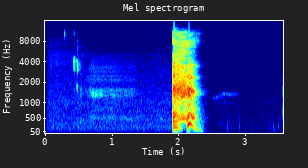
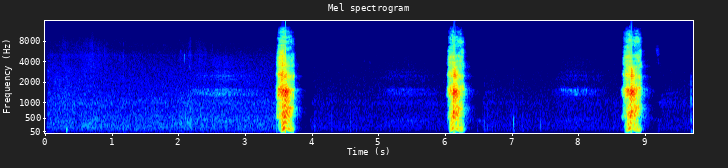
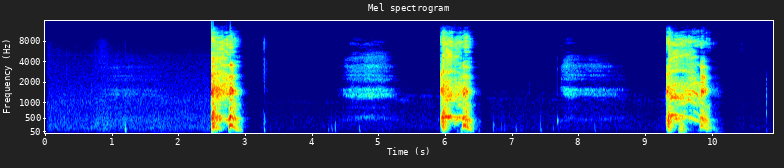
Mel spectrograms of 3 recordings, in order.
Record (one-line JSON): {"cough_length": "3.6 s", "cough_amplitude": 32768, "cough_signal_mean_std_ratio": 0.24, "exhalation_length": "9.7 s", "exhalation_amplitude": 32768, "exhalation_signal_mean_std_ratio": 0.17, "three_cough_length": "10.9 s", "three_cough_amplitude": 32768, "three_cough_signal_mean_std_ratio": 0.25, "survey_phase": "beta (2021-08-13 to 2022-03-07)", "age": "65+", "gender": "Male", "wearing_mask": "No", "symptom_cough_any": true, "symptom_runny_or_blocked_nose": true, "symptom_fatigue": true, "symptom_headache": true, "symptom_change_to_sense_of_smell_or_taste": true, "symptom_onset": "2 days", "smoker_status": "Ex-smoker", "respiratory_condition_asthma": false, "respiratory_condition_other": false, "recruitment_source": "Test and Trace", "submission_delay": "1 day", "covid_test_result": "Positive", "covid_test_method": "RT-qPCR", "covid_ct_value": 16.6, "covid_ct_gene": "N gene"}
